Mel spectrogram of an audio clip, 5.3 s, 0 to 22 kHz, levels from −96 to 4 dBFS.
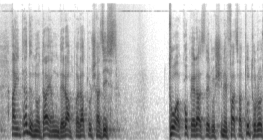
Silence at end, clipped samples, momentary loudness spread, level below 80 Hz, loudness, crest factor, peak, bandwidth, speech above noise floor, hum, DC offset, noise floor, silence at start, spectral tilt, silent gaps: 0 s; under 0.1%; 4 LU; -50 dBFS; -15 LUFS; 14 dB; 0 dBFS; 19 kHz; 47 dB; none; under 0.1%; -61 dBFS; 0 s; -7 dB/octave; none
